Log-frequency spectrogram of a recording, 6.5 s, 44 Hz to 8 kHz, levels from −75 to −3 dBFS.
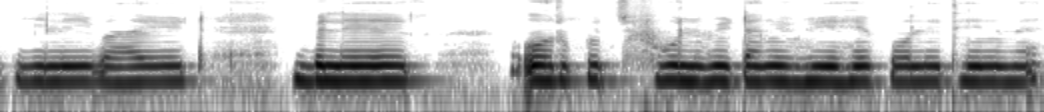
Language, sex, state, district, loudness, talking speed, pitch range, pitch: Hindi, female, Bihar, Jamui, -15 LUFS, 110 wpm, 185-195 Hz, 190 Hz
